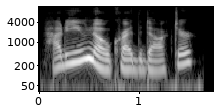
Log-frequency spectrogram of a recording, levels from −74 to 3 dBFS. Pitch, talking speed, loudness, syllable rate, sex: 200 Hz, 240 wpm, -15 LUFS, 5.1 syllables/s, female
